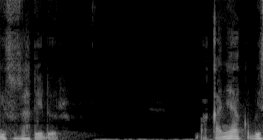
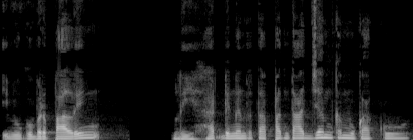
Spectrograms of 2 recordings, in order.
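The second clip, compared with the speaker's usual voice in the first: ordinary delivery, nothing marked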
